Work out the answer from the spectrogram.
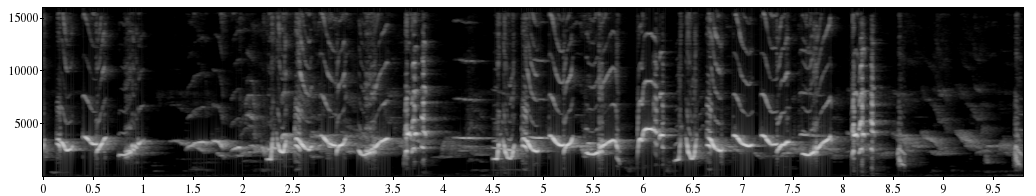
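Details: Oriental magpie-robin in full song as a lure for breeding drive and aggression: a steady chain of short melodic whistles, many with downward hooks, mixed with high sharp chips.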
